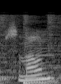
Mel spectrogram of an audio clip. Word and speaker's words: Simone: right Emily I hope Simone Simone it's actually the Italian pronunciation Sim awesome abanza okay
